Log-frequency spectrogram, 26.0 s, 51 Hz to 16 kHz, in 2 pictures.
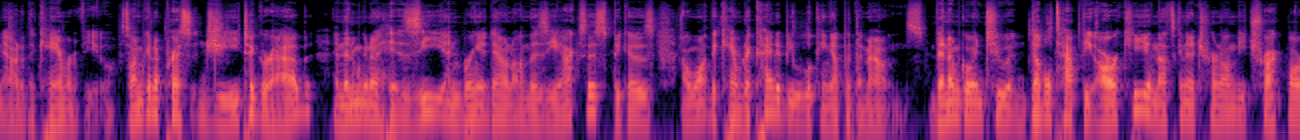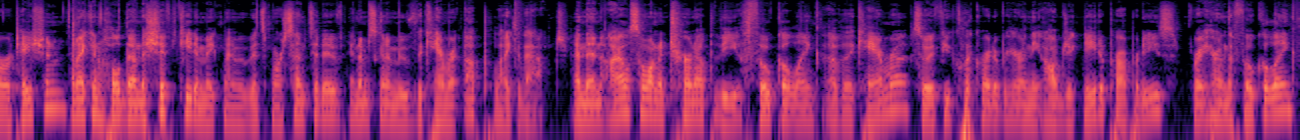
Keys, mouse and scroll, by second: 2.2 g, 10.2 r.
